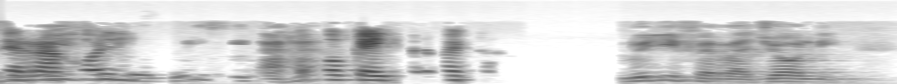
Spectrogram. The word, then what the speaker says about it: Ferrajoli: Ah, se escribe Ferrajoli con J, se pronuncia Ferrajoli. Y es Luigi, Terrajoli. Luigi, ajá, Ok, perfecto. Luigi Ferrajoli.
